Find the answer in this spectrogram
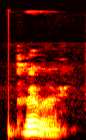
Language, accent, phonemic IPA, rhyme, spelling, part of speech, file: English, Southern England, /ˈbɹuː.ə(ɹ)/, -uːə(ɹ), brewer, noun, LL-Q1860 (eng)-brewer.wav
- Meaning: A person who brews (vocationally or avocationally); especially, one whose occupation is to prepare malt liquors, usually as part of an alemaking or beermaking process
